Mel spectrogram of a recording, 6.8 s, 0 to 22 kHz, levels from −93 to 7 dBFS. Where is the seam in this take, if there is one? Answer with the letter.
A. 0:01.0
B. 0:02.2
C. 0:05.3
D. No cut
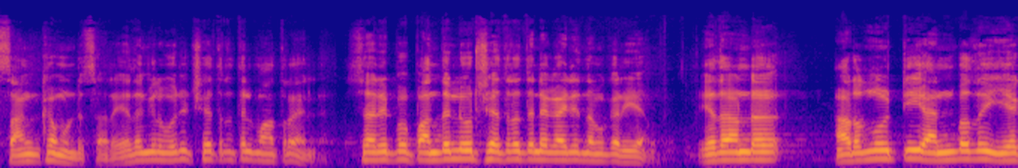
B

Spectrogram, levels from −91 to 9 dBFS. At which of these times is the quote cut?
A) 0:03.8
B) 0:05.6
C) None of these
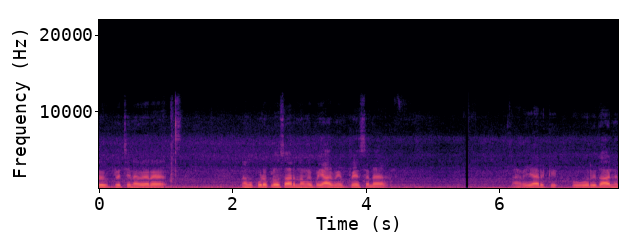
C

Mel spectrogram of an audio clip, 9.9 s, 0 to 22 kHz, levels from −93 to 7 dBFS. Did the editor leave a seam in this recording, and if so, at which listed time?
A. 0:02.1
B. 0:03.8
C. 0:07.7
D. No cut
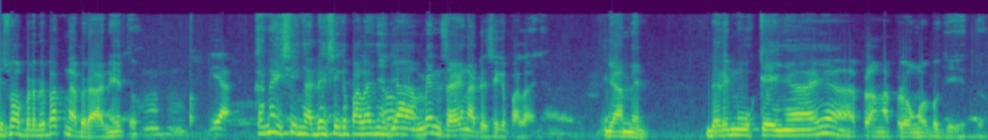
D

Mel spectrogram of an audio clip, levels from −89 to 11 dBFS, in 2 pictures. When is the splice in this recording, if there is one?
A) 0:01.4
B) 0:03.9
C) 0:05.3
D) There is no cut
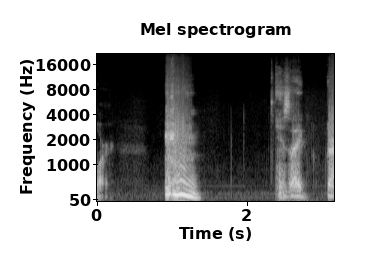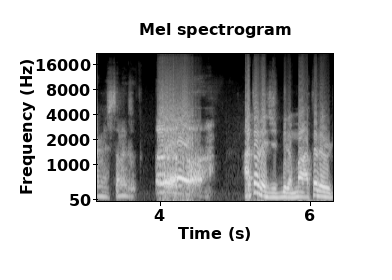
D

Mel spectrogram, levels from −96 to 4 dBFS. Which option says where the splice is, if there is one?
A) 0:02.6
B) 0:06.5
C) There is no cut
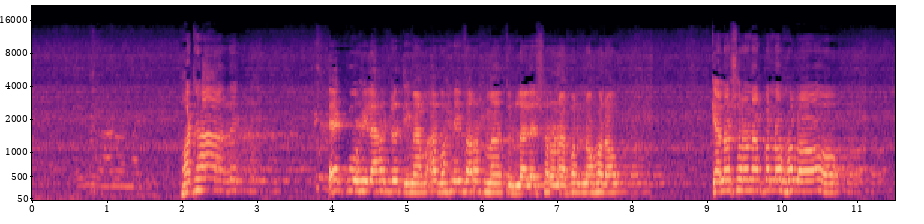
A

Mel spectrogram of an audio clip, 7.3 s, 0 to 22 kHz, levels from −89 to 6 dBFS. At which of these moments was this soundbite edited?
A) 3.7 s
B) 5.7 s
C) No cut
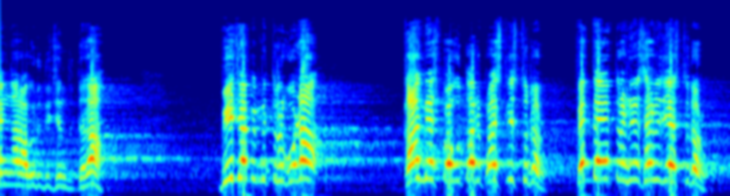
C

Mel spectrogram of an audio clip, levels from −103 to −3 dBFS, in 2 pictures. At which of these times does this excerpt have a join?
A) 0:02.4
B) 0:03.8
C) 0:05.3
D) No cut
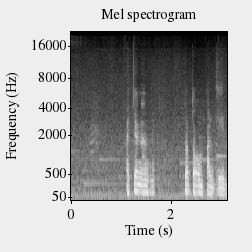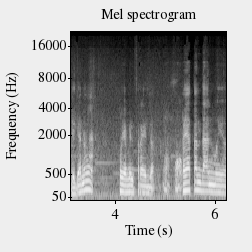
D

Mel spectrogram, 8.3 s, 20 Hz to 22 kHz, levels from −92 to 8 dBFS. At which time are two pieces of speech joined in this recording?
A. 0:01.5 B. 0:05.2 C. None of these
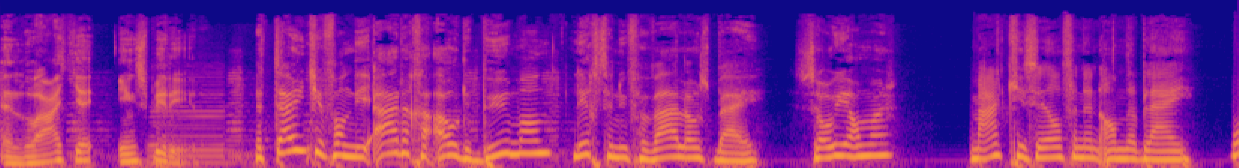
A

